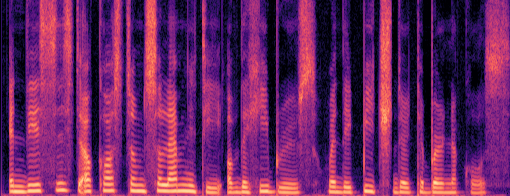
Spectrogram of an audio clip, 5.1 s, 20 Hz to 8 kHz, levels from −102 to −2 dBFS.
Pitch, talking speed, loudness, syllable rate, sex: 210 Hz, 165 wpm, -17 LUFS, 5.1 syllables/s, female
